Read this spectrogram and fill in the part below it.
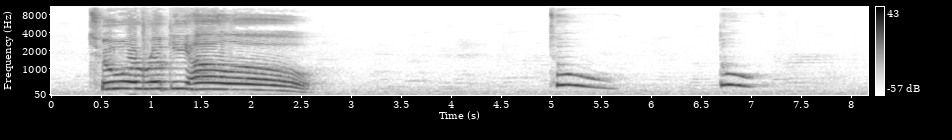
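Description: A man exclaims loudly and with animation close to a microphone.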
